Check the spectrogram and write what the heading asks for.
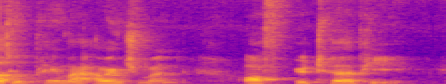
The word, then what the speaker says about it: Euterpe: play My arrangement of uty that is the English pronunciation of the name of an ancient Greek godess the song is from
